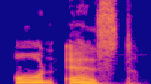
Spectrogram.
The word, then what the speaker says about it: honest: H is silent in these words. So R is pronounced as R and honest is pronounced as onest.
